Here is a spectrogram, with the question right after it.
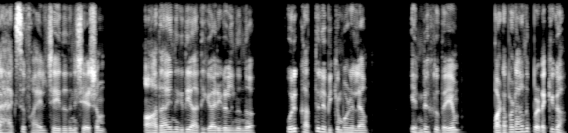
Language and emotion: Malayalam, fearful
